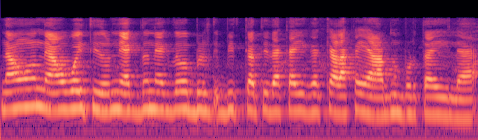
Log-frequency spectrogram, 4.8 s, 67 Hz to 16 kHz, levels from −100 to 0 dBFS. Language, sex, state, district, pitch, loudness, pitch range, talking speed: Kannada, female, Karnataka, Chamarajanagar, 210 Hz, -20 LUFS, 195-220 Hz, 175 wpm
